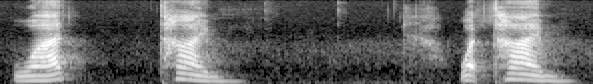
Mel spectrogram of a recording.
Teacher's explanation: because it's a stop T, your T ends up at the roof of your mouth.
